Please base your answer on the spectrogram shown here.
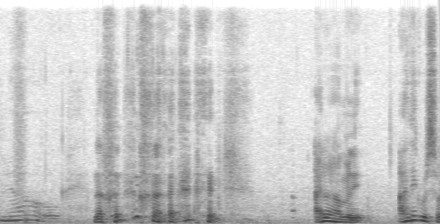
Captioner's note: laughing; laughs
